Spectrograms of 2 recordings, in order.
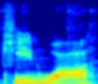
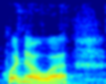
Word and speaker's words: quinoa: Now, if quinoa is new to you, and yes, it's pronounced quinoa, not quinoa, I hear that quite often.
